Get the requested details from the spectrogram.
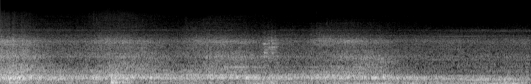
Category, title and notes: Sound effects > Vehicles
Tram00079342TramPassingBy
Audio of a tram passing nearby. Recording was taken during winter. Recorded at Tampere, Hervanta. The recording was done using the Rode VideoMic.
winter, tram, vehicle, tramway, field-recording, city, transportation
